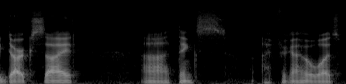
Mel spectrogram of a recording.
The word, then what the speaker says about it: Darkseid: pronouncing the name Ryan I keep like a pronouncing a dark seed but it's actually dark side thinks I figure out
